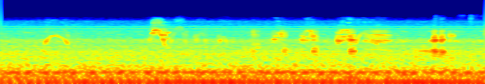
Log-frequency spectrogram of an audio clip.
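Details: Adult royal albatrosses feeding their chick, New Zealand: scattered short arched chirps and clipped notes, irregular and fairly faint, against a heavy low wind rumble.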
